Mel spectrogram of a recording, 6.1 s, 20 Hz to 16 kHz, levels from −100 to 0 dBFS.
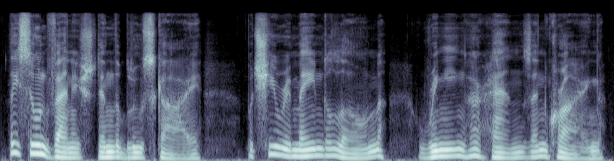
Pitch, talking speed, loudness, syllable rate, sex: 120 Hz, 155 wpm, -17 LUFS, 4.5 syllables/s, male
